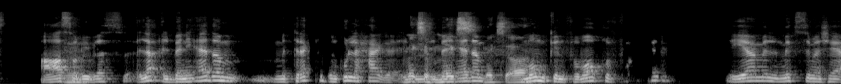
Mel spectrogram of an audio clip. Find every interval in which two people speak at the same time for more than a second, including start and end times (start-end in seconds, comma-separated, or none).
4.0-5.4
